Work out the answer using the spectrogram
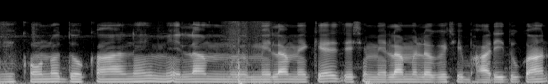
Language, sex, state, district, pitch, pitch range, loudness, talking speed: Maithili, male, Bihar, Sitamarhi, 120 Hz, 115-125 Hz, -18 LUFS, 185 wpm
